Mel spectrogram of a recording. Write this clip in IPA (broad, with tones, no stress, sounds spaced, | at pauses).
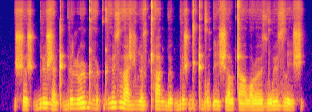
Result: ʃ ø˨ ʃ ɡ͡b y˦ ʒ a˨ ʈ ɡ͡b y˧ ʎ ɭ y˦ ɖʱ ø˧ ʈ ɖʱ y˦ z ð a˧ ʒ ʎ ø˧ z ʈʰ a˧ ɡ͡b ø˨ ɡ͡b y˦ ʒ ɡ i˧ ʈ ɡ u˧ ɗ i˧ ʃ i˨ lˠ ʈ a˨ lˠ ɹ ø˨ z w y˦˨ z l i˨ ʃ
